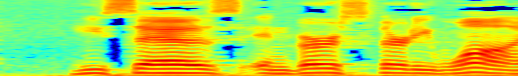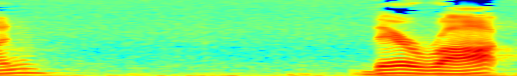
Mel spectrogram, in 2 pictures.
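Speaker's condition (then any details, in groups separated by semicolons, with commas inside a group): No condition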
